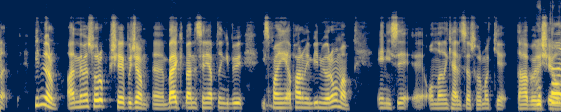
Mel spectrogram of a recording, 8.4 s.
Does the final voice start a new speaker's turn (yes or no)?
yes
